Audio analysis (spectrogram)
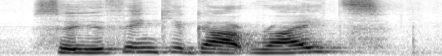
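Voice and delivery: loud, quick, contemptuous sneer. A man with a gun answers the barefoot narrator's demand for a search warrant: sneering. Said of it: "He sneers".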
